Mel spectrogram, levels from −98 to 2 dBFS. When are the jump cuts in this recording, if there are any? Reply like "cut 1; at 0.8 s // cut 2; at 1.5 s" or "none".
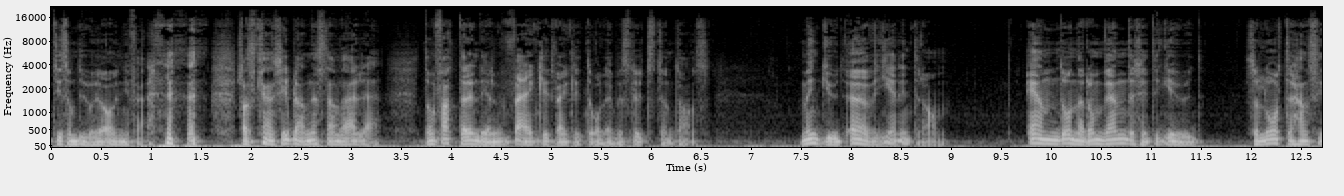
none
